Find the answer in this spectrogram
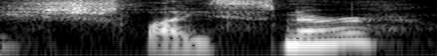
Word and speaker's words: Schleisner: Schleisner. Would you like me to spell that?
